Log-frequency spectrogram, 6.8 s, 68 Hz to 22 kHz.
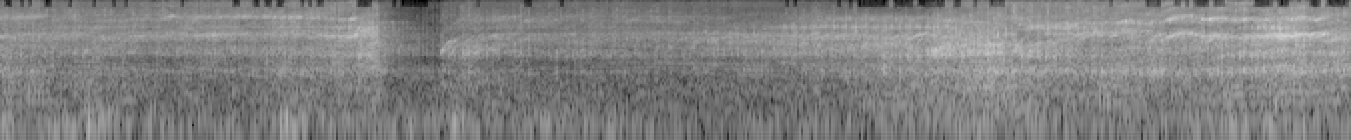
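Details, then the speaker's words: MJ 103 quadcopter (X5C clone) flying after a crash damaged an open drive gear: high buzzing motor whine swelling with throttle over an uneven gritty rattle from the chattering damaged gear; still flies. "Boy, that gear really got messed up in that fall. That's what I was saying about the open gears. It's still flying."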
